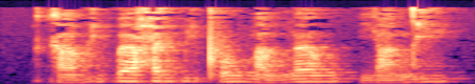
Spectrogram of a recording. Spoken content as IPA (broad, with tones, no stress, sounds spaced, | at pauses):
k a˩ b i˦ ɓ ɜ˥ ħ i˥ d ɓ i˦ pʼ o˦ w m a˩ w ŋ ɜ˦ w | j a˩ n d i˦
